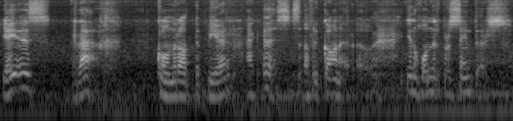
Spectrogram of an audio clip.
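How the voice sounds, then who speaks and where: A man's voice: mid-range voice, unhurried, slight background noise. A man chatting casually on his livestream, laughing often and reading out chat messages.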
